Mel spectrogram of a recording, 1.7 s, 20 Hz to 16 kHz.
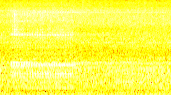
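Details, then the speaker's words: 2019 Lennox AC unit that tripped the breaker with a locked compressor, started via an added compressor saver kit: compressor hums steadily, faint high tone fading in the first second, drawing 11 amps; internal compressor fault still possible. "you can hear compressor starters pulling 11 amps so the only way I could get this unit back alive is to install this compressor server kit which gave gave it extra juice at the start again"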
